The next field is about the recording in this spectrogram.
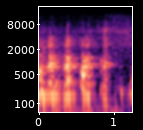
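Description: Pork belly sizzles in a frying pan, a steady crackling hiss with bursts of louder spitting and popping, heard alone without any talking.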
